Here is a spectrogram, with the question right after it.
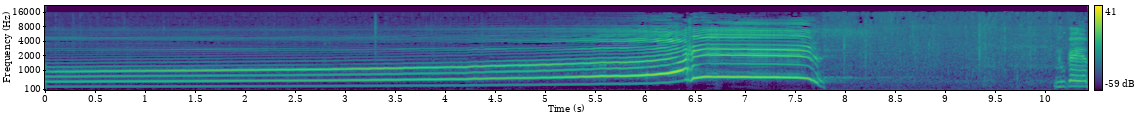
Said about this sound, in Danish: sådan kan det lyde, når man påkalder. Det lød enormt kraftigt hos mig. Det er sygt. det, det er i hvert fald en måde, man kan virkelig få stemmen op, og man kan fokusere.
